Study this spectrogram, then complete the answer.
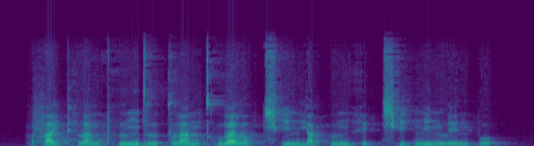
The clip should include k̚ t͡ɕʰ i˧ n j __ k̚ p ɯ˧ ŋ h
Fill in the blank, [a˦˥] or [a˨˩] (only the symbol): a˦˥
